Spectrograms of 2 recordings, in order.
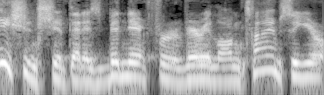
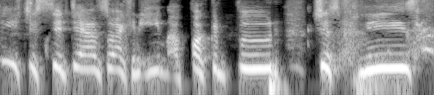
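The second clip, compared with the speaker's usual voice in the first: put-on pleading voice, pitched higher; 8 semitones higher than usual. Retelling a scene where O'Brien begs Keiko to settle down: imitating O'Brien pleading. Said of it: "he had, like".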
